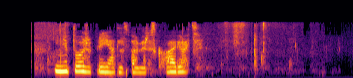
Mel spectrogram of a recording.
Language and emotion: Russian, neutral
